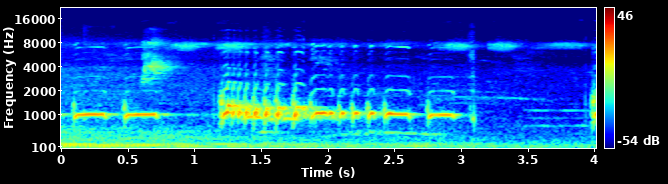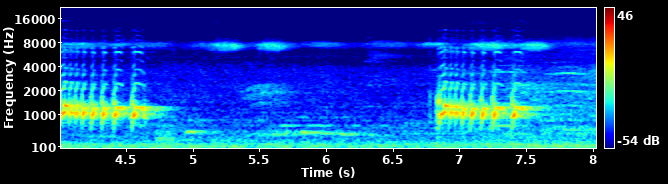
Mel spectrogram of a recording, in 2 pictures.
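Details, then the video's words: Local zebra dove giving its "ngebrem" voice: mid-pitched cooing phrases made of a fast rattling stutter that slows into a string of separate even coos. Phrases repeat about every three seconds over a low background hum. "Burung perkutut lokal suara ngebrem"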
